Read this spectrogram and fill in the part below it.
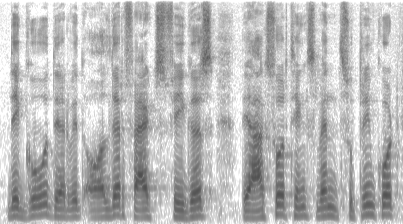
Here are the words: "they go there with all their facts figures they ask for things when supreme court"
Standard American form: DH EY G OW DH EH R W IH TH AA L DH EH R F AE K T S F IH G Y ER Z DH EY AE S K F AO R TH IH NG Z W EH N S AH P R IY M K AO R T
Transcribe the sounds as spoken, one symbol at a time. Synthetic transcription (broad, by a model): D EY G OW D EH R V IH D AA L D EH R F AE K T S F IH G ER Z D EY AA K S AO R T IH NG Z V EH N S AH P R IY M K AO R T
